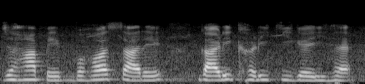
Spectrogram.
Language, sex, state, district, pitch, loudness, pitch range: Hindi, female, Jharkhand, Deoghar, 205 Hz, -17 LUFS, 190-215 Hz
